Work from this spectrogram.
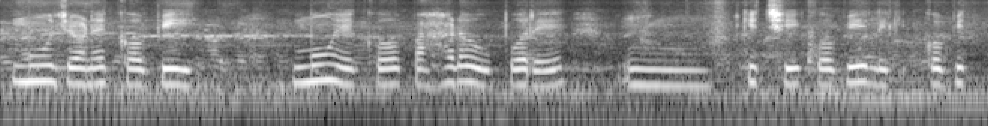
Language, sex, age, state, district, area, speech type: Odia, female, 18-30, Odisha, Koraput, urban, spontaneous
